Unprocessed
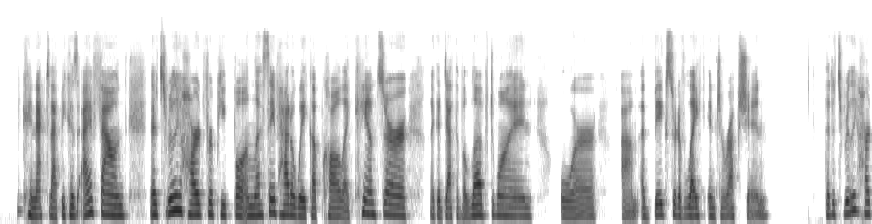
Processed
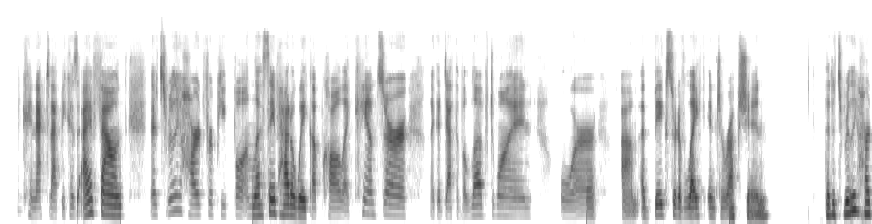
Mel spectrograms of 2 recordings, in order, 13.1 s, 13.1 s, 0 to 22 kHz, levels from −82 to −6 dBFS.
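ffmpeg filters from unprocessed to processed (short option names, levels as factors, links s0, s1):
-af "asetnsamples=n=441:p=0,asendcmd='1.16 highpass f 470;1.81 highpass f 1400;3.79 highpass f 430;4.67 highpass f 1100;8.8 highpass f 470;10.94 highpass f 140',highpass=1200"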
